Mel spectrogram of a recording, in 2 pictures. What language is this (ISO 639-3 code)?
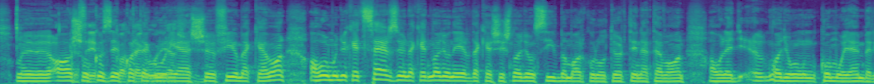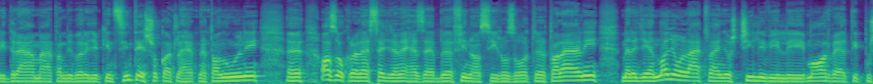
hun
